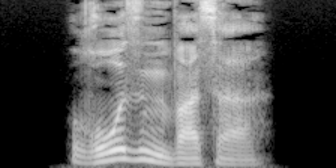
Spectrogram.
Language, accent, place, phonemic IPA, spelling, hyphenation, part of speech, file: German, Germany, Berlin, /ˈʁoːzn̩ˌvasɐ/, Rosenwasser, Ro‧sen‧was‧ser, noun, De-Rosenwasser.ogg
- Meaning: rose water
